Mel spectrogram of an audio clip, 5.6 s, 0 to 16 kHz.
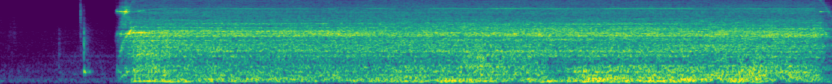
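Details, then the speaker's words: Dyson HD03 Supersonic hairdryer after fitting a brand new motor, on speed one. It previously shut down after a few seconds and the motor sounded strange, owner suspects hair wrapped inside the old motor. Steady high rush, smooth whine. Normal running, fixed. "That's fixed. That's fine."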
